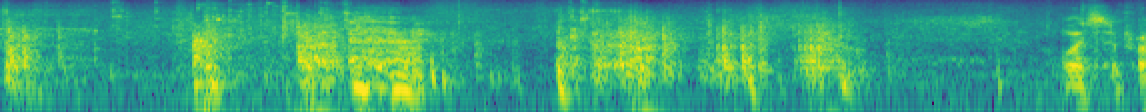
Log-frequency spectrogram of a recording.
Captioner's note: clearing throat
